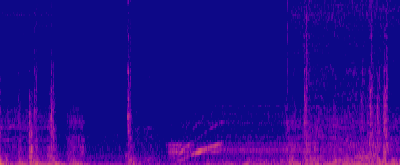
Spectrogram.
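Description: Videocassette recorder mechanism: a few sharp clicks and clunks, then a small motor whirring, with a whine rising in pitch about halfway through, as a tape loads and starts to play.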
